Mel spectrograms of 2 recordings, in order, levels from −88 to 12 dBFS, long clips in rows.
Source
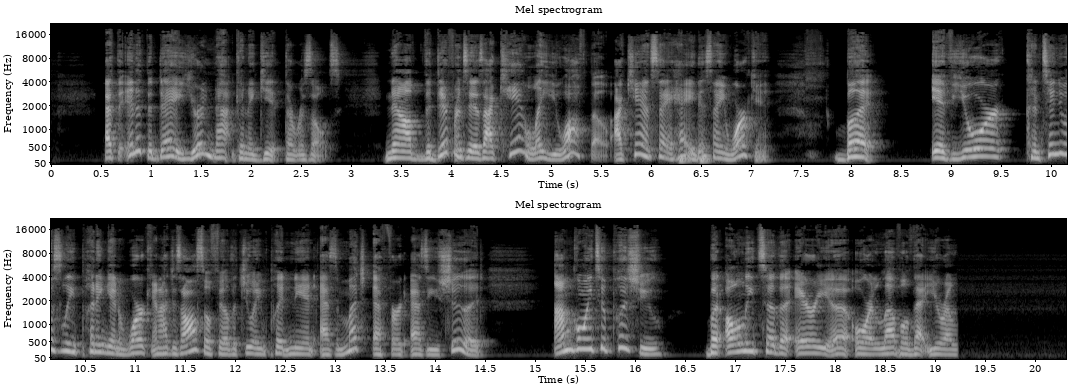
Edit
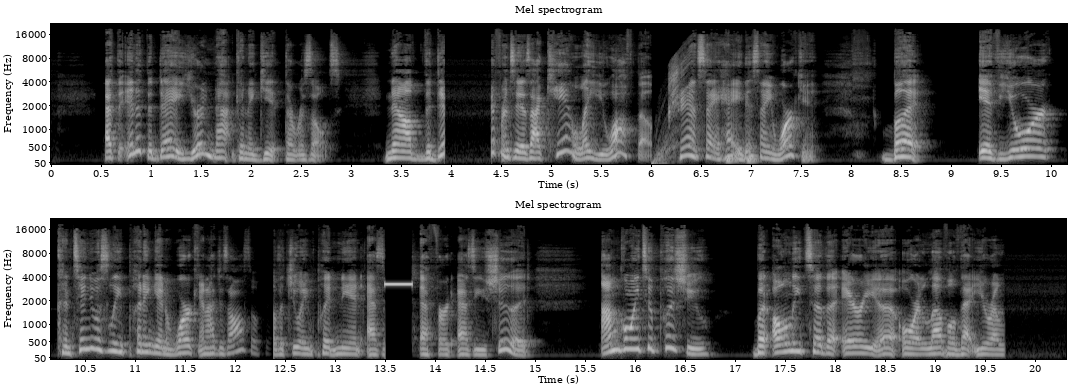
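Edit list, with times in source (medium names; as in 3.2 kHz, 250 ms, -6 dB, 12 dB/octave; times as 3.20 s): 3.93 s: insert room tone 0.47 s
5.53 s: tape start 0.40 s
11.09–11.91 s: studio fade out
13.02–13.30 s: bleep 3.23 kHz -9 dBFS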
